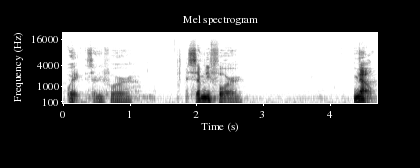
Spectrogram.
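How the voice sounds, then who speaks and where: A man in his fifties with a lowish voice talks loosely to his livestream chat. He meanders, trails off mid-thought and restarts his sentences, filling the gaps with ums and uhs. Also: lively intonation, slow, gravelly, husky. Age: 50s. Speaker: livestream host. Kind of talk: rambling casual livestream chat.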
